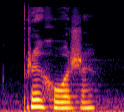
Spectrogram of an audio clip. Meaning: beautiful, handsome
- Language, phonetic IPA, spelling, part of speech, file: Belarusian, [prɨˈɣoʐɨ], прыгожы, adjective, Be-прыгожы.ogg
